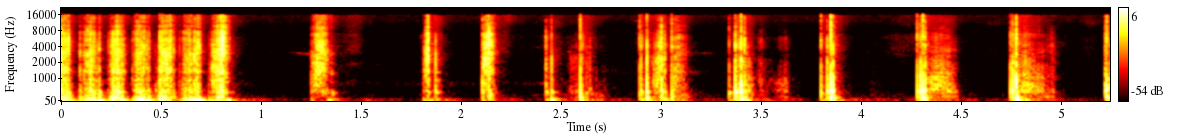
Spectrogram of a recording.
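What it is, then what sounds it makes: Hard plastic phone case. A fingertip and nail tap and scratch around the embossed logo and the edge of an empty black Otterbox phone case with a textured hard plastic outer back. A fast run of dry, close scratches gives way to short, separate scraping strokes and taps with little ring, mostly low with a soft, brushy top.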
